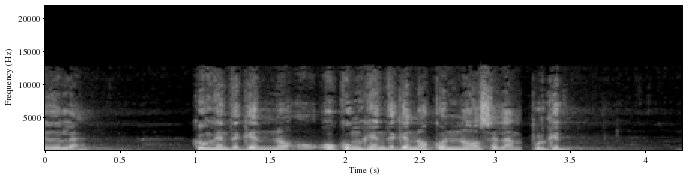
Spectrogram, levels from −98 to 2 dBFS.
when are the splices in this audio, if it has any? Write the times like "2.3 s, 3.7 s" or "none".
3.2 s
